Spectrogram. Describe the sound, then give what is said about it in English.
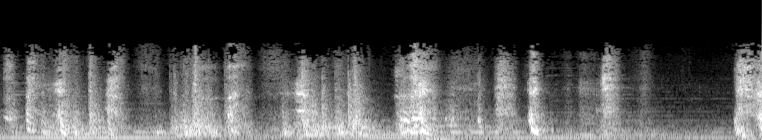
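A heavy metal safety deposit drawer is pulled open by hand in a series of scraping, rattling pulls and clunks, with uneven bursts over a low steady hum and a final loud jolt. “Now give me a hand with the safety deposit drawer. Right. Right. Pull.”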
